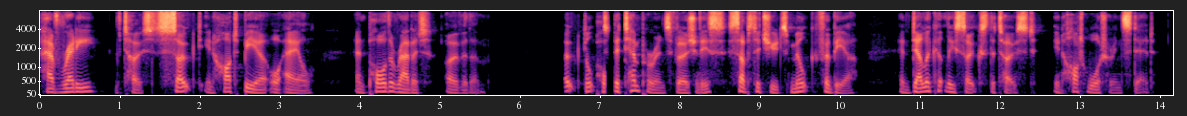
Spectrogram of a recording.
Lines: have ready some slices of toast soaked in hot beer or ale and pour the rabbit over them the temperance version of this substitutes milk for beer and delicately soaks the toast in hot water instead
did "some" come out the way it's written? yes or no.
no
